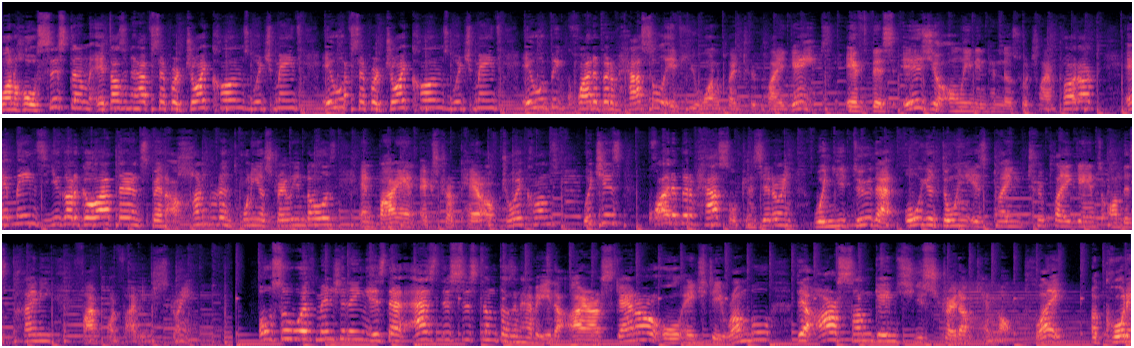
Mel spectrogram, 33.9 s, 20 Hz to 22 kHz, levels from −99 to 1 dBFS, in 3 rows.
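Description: At 3.42 s, a stream segment is repeated. The player queued the same segment twice, so about 2.0 s of audio plays again until 5.41 s, after a small blip at the jump back.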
